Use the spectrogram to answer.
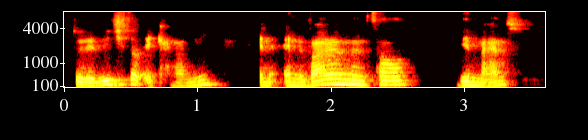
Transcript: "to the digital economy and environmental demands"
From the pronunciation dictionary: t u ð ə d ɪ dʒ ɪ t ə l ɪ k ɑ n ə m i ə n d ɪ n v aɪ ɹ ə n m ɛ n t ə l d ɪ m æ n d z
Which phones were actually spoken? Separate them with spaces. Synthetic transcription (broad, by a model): t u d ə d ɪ dʒ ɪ t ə l ɪ k ɑ n ə m i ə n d ɪ n v aɪ ɹ ə n m ɛ n t ə l d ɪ m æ n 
